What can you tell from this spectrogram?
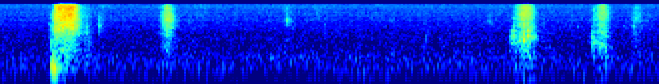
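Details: Four short, sharp, hissing bursts through the nose over several seconds, the first the loudest, from a beagle that sneezes a lot; repeated sneezing.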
